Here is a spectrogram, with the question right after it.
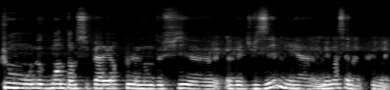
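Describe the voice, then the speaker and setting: A woman with a fairly low pitch speaks at a moderate pace and with fairly even intonation. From Comoros. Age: 20s. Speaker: infrastructure finance professional. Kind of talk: podcast interview. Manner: hesitant, many fillers.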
